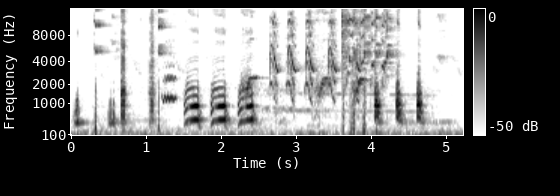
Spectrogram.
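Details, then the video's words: Nias hill myna chattering and prompting other birds to sing along: a sequence of nasal, harmonic squawks, some rising then falling, repeated about three times a second, with clicks and a brief whistle near the end. "BURUNG JALAK NIAS KEMREWEK BIKIN BURUNG LAIN IKUT BUNYI"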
